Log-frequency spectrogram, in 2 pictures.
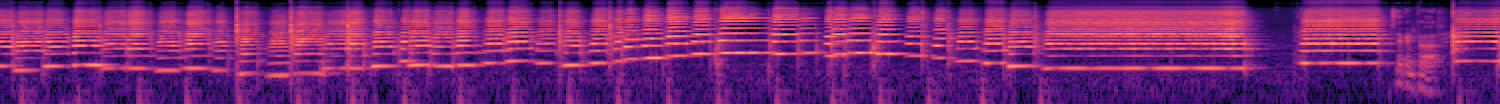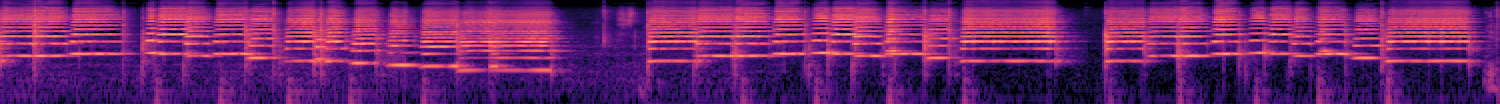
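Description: C#/D two-row button accordion playing an Irish reel melody note by note, with a few long held notes and three brief stops.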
